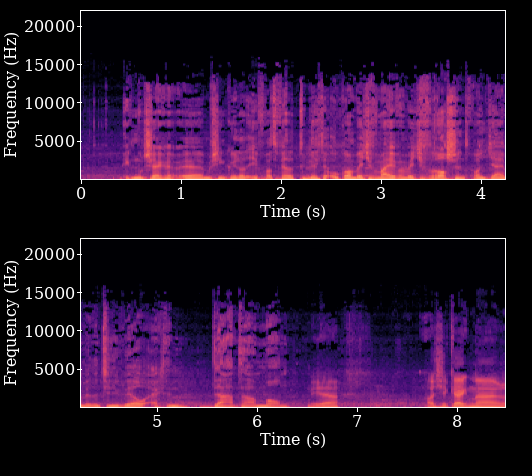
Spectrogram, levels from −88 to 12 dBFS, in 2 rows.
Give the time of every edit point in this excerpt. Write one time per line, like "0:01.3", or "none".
none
